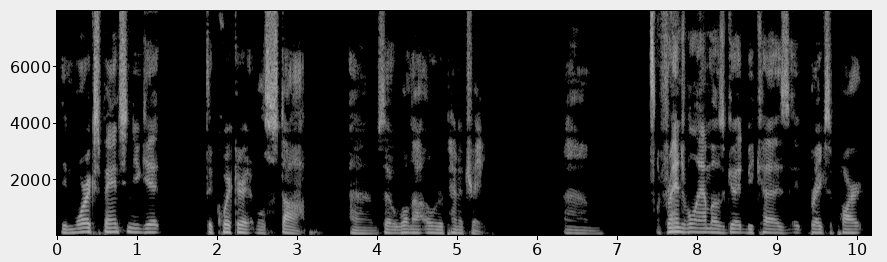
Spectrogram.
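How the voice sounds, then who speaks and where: A man's voice: medium pitch, normal speed, darkish tone, no echo. A man co-hosting a casual podcast, explaining things in an easygoing way with many ums and uhs. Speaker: podcast co-host.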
